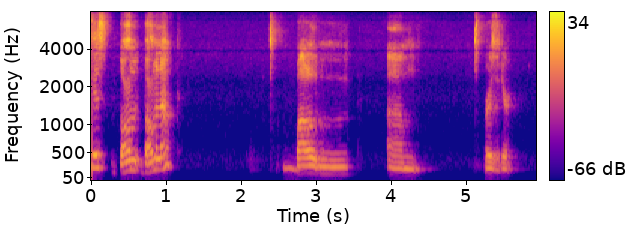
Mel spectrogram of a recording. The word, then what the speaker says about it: Balmenach: Balmenach? Where is it here? Balmenach. Balmenach. Balmenach. The CH in Gaelic is a ch sound, like Bruichladdich or Glenfiddich.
